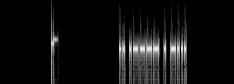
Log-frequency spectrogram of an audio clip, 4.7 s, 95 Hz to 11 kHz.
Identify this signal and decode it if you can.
Morse code, heard as a keyed tone, about 36 wpm, 700 Hz. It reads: I1EB
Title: Four Challenging Letter-Number Combinations 35wpm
